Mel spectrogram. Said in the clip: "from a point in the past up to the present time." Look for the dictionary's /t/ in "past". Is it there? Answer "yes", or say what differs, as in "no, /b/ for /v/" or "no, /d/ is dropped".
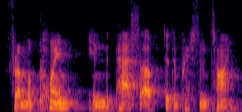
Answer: no, /t/ is dropped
